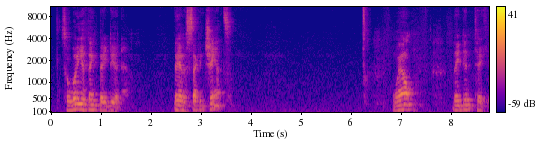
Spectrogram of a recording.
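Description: A middle-aged man speaks calmly and clearly close to a microphone, in short phrases with pauses.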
